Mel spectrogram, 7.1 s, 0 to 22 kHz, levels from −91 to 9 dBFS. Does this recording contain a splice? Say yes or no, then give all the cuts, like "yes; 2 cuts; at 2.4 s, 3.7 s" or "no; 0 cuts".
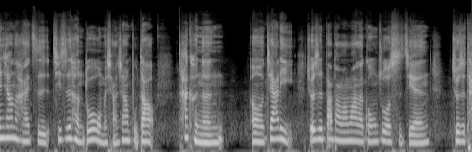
no; 0 cuts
